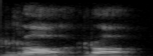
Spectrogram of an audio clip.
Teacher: र वर्ण का उच्चारण कहाँ से होता है, र र मूर्धन्य, मूर्धरा से होता है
